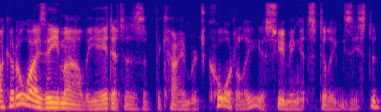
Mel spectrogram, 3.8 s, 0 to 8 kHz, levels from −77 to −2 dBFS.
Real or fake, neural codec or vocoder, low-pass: real; none; 7.2 kHz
